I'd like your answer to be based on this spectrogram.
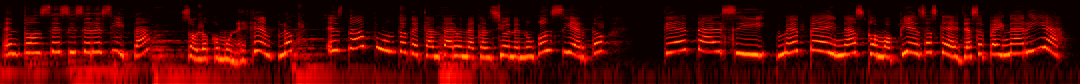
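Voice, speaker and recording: A woman's voice: very high voice, expressive, normal speed, fairly bright tone. A woman voicing an eager, anxious young girl in a children's cartoon, speaking in a hesitant, rambling way. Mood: nervous, evasive. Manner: hesitant, rambling when nervous. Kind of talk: animated cartoon dubbing. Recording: background music under the voice.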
